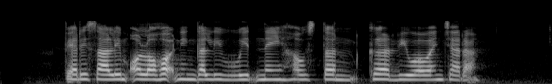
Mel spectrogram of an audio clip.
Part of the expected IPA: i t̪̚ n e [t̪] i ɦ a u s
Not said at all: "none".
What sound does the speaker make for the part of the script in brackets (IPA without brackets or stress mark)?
none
